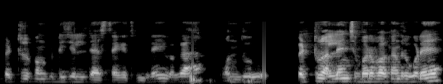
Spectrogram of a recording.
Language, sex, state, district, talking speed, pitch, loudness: Kannada, male, Karnataka, Bellary, 190 wpm, 365 Hz, -22 LUFS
